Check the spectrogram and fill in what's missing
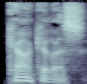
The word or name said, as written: calculus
